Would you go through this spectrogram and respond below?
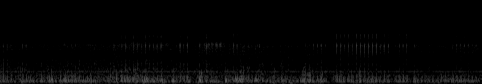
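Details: Female cat Lucy purring in the morning, a close, continuous low buzzing rumble that swells and eases in rhythmic waves with each breath.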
